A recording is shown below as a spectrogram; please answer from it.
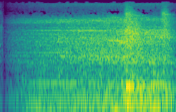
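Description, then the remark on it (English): A garbage truck's heavy engine rumbles steadily with a deep drone and a broad hiss, growing a little louder toward the end as it passes. No one speaks. “now it's the garbage car garbage camion camion it's the garbage car i think”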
